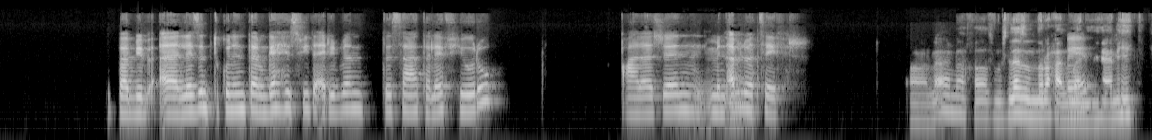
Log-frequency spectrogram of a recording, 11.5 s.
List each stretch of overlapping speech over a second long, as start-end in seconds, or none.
none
